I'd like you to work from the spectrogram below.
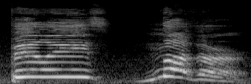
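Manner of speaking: loud, high, slowly stretched-out announcement; hammed-up dramatic reveal. Reviewer unveiling the surprise killer to viewers, hammed-up dramatic reveal. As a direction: belt it out like an over-the-top twist reveal. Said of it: "Yes, I had to do that".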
